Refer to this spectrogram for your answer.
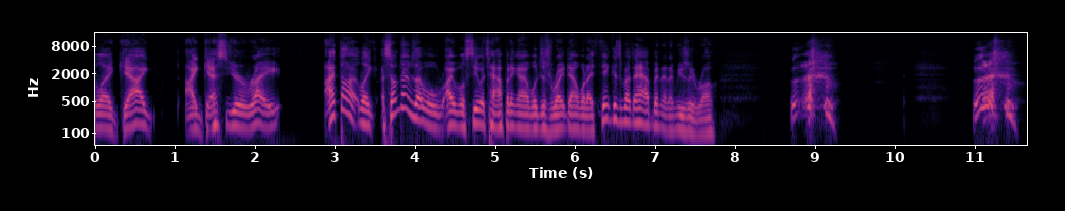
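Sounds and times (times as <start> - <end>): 
speech: 0.0 - 7.9, 8.7 - 9.4, 11.0 - 11.6
person sneezing: 8.7 - 9.4, 11.0 - 11.6.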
